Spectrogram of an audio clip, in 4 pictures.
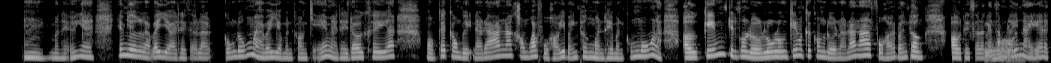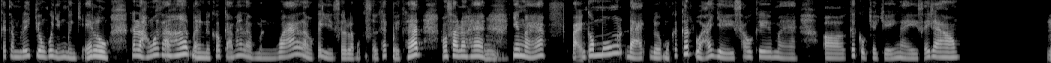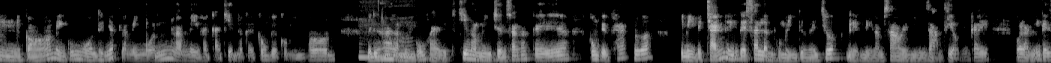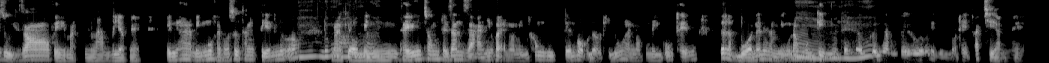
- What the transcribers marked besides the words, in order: tapping
- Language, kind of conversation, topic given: Vietnamese, advice, Làm sao tôi có thể học từ những sai lầm trong sự nghiệp để phát triển?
